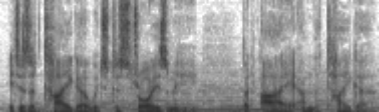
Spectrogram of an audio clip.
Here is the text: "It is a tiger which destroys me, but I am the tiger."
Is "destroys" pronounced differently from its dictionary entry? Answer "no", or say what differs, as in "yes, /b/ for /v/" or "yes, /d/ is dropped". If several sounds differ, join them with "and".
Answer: no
